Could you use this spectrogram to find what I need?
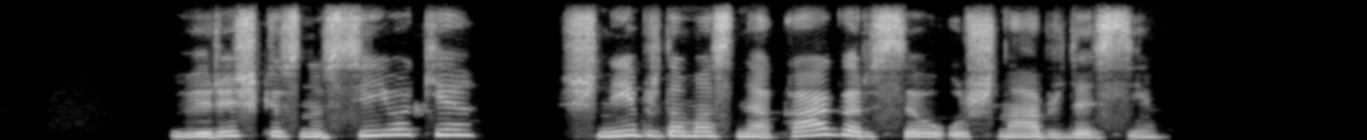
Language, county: Lithuanian, Kaunas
